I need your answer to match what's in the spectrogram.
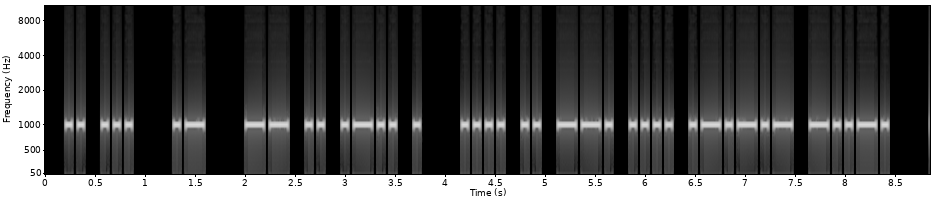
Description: Morse code, heard as a keyed tone, about 20 wpm, 1000 Hz. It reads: IS A MILE HIGH./
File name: qotdfiles / 20wpm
